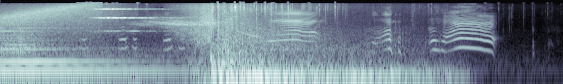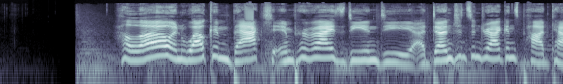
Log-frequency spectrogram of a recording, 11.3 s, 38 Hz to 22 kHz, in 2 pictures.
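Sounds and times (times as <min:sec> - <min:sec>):
energy blast sound effect from a child's tantrum: 0:00.0 - 0:04.5
warbling bleat-like squeals: 0:00.0 - 0:04.8
speech: 0:07.0 - 0:11.2.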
